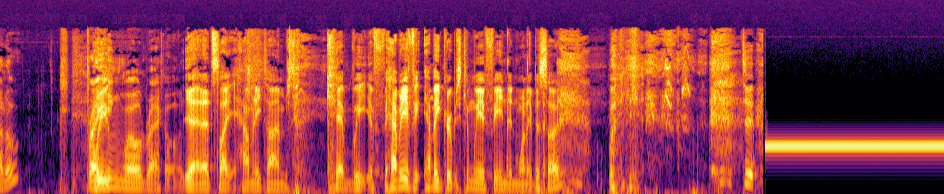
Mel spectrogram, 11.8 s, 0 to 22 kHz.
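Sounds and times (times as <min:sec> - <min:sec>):
speech: 0:00.0 - 0:08.2, 0:08.9 - 0:09.6
loud steady high-pitched censor bleep: 0:09.6 - 0:11.7.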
